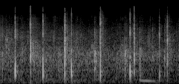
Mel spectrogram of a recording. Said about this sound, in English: And we're just so proud and delighted for all of you. So this is our time to applaud for this great group.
